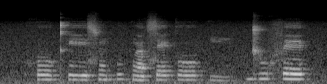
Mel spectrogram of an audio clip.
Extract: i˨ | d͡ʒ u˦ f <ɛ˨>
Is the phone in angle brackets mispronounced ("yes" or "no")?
yes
